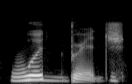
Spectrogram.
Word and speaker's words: Woodbridge: Woodbridge. The wood is like took. So don't round your lips too much or it'll sound like wood.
